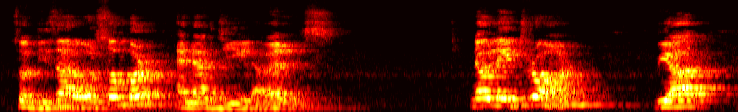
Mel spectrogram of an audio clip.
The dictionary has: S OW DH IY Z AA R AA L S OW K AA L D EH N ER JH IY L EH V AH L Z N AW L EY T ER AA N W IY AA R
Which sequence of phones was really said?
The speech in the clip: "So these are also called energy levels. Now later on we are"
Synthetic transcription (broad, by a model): S OW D IY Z AA R AA L S OW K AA D EH N ER JH IY L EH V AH L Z N AW L EY T ER AA N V IY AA R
